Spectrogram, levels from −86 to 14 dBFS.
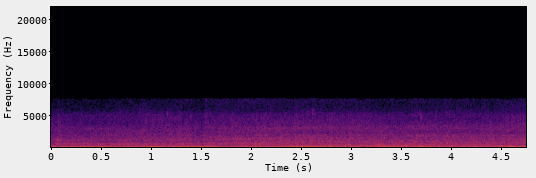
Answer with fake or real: real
